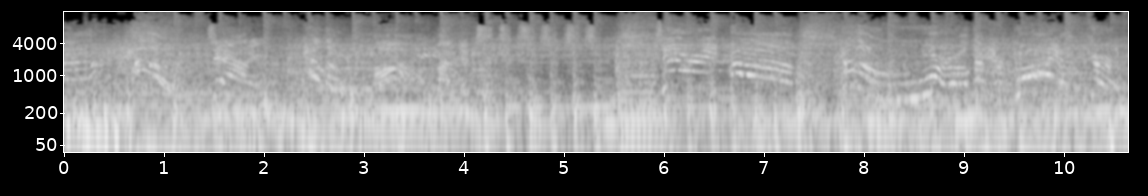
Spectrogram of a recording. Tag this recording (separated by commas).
Psychedelic rock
